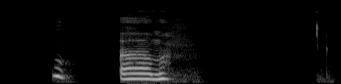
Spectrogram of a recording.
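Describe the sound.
A voiced yawn comes as one drawn-out, groaning tone lasting under a second. A short vocal sound comes just before it and a faint click follows.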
